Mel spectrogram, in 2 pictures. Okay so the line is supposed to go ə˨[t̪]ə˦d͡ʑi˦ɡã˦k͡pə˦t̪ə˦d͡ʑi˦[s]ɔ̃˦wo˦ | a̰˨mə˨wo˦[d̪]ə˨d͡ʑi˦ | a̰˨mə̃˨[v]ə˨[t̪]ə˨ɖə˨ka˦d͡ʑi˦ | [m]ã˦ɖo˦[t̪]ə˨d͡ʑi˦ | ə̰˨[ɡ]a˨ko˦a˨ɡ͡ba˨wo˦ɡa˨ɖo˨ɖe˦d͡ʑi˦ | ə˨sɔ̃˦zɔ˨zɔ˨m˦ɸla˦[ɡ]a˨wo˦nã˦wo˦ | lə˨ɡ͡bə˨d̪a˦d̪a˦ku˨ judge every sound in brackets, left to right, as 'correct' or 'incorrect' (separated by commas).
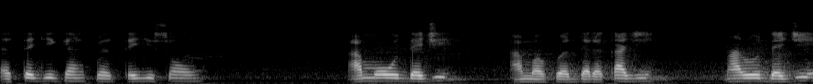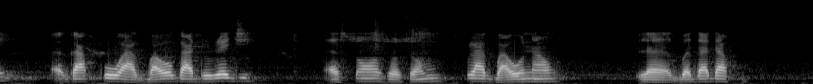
correct, correct, correct, correct, incorrect, correct, incorrect, correct, incorrect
